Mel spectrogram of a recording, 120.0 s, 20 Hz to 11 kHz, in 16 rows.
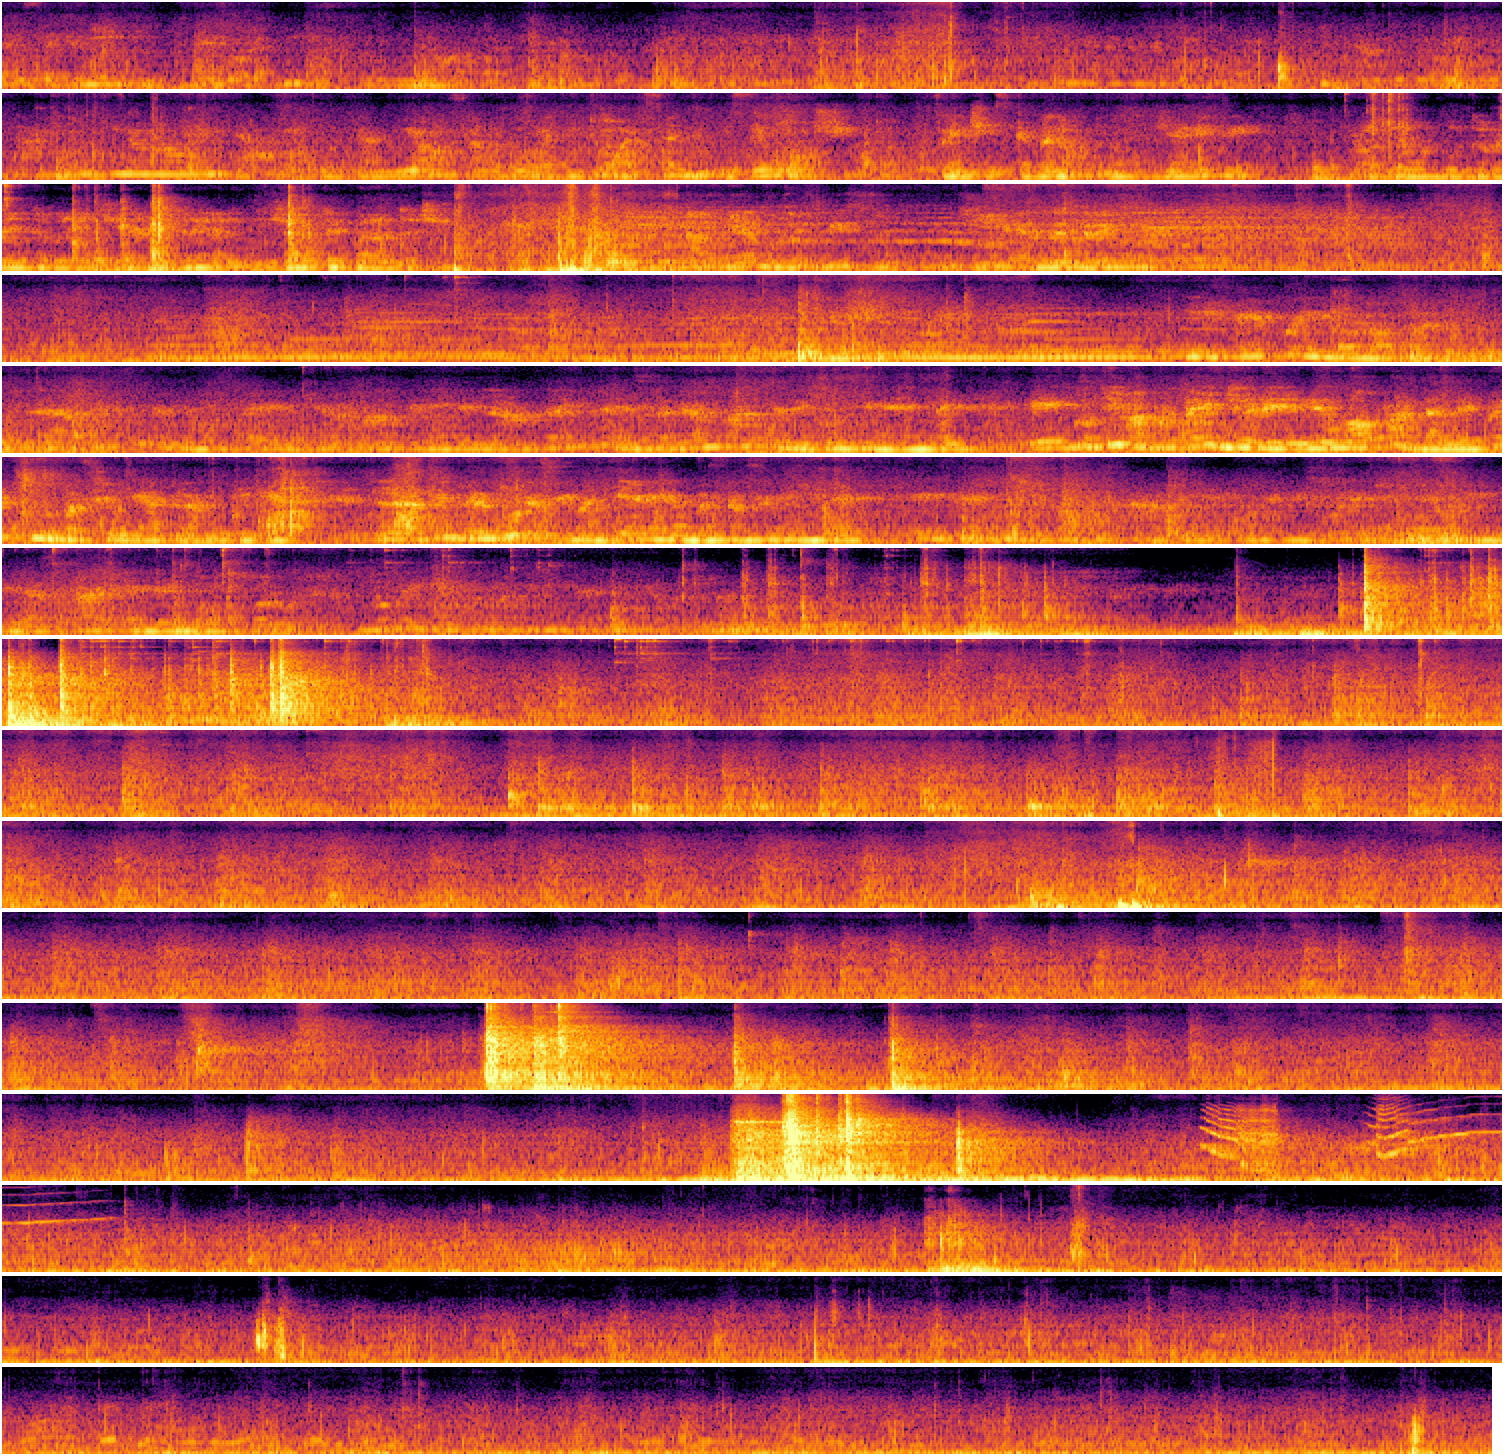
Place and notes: Ascolto il tuo cuore, città. I listen to your heart, city. Several chapters **SCROLL DOWN FOR ALL RECORDINGS** - It’s five o’clock with bells on Monday in the time of COVID19
"It’s five o’clock with bells on Monday in the time of COVID19" Soundwalk
Chapter XXXV of Ascolto il tuo cuore, città. I listen to your heart, city
Monday April 6th 2020. San Salvario district Turin, walking to Corso Vittorio Emanuele II and back, twentyseven days after emergency disposition due to the epidemic of COVID19.
Start at 4:50 p.m. end at 5:10p.m. duration of recording 19'10''
The entire path is associated with a synchronized GPS track recorded in the (kmz, kml, gpx) files downloadable here:
Piemonte, Italia, April 2020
